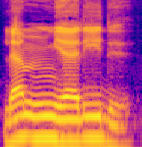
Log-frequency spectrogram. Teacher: kalau wakaf Qalqalah bukan Sugra namanya itu Qalqalah Kubro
